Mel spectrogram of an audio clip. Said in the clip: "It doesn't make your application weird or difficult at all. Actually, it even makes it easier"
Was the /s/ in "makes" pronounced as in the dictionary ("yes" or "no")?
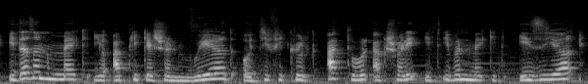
no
